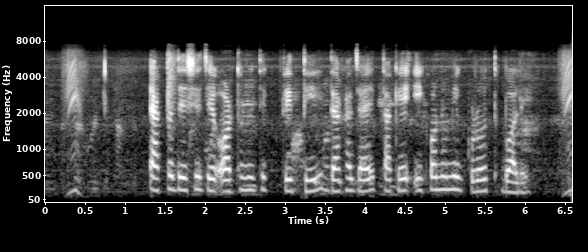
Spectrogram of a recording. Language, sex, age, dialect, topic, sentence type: Bengali, female, 18-24, Northern/Varendri, banking, statement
